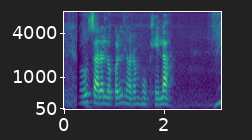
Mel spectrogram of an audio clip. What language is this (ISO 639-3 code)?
bho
